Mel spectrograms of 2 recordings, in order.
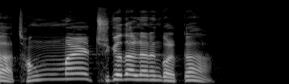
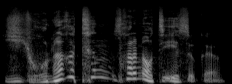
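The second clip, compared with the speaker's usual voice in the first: normal talking voice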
